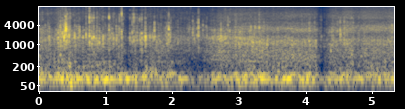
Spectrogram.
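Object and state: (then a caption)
Foam microphone windscreen being scratched. Purple and green silicone bristle gloves slowly scratch and rub down the sides and top of a dark grey foam microphone windscreen. The result is a steady, heavy low rumble with soft scratchy, rustling texture on top, swelling and dipping slightly as the rubbing moves.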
